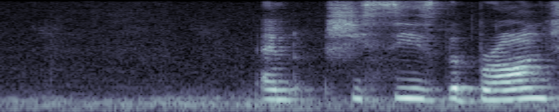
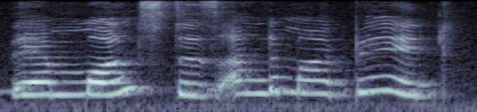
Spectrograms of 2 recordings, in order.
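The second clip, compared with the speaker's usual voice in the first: put-on higher little-girl voice; frightened child again; 8 semitones higher than usual. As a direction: repeat the child's scared line. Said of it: "And here she's saying".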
